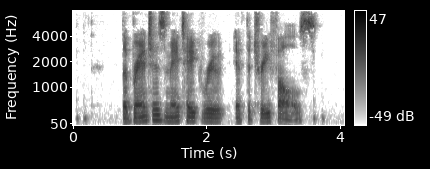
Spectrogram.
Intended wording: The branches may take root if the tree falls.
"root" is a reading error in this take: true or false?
false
